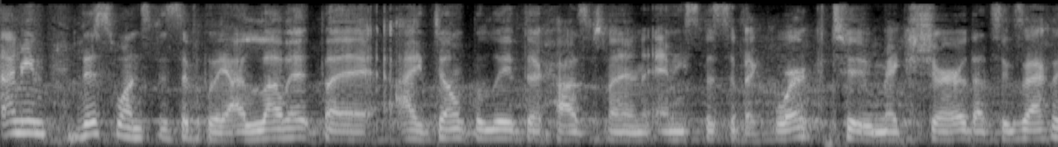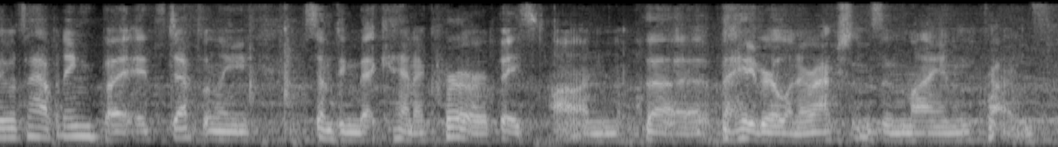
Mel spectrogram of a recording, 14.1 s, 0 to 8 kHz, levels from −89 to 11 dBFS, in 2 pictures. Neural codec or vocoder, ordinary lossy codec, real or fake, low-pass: codec, 16 kHz in and 24 kHz out, 2.2 kbps, FireRedTTS-2 codec; MP3, 48 kbps; fake; 7.2 kHz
